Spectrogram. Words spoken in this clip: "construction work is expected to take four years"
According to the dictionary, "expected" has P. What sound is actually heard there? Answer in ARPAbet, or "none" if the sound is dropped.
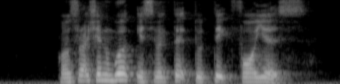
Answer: F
